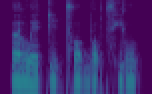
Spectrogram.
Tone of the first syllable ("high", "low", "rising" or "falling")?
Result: high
